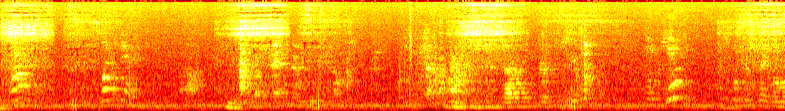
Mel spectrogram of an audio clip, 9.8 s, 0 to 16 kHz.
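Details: Soft, irregular snorting breaths over low room hum from a sleeping 4-month-old Bernese puppy held like a baby; snoring.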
